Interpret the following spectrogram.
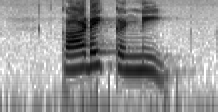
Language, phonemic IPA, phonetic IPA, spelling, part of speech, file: Tamil, /kɑːɖɐɪ̯kːɐɳːiː/, [käːɖɐɪ̯kːɐɳːiː], காடைக்கண்ணி, noun, Ta-காடைக்கண்ணி.ogg
- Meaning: oat, oats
